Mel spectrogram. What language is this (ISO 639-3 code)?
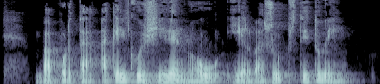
cat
